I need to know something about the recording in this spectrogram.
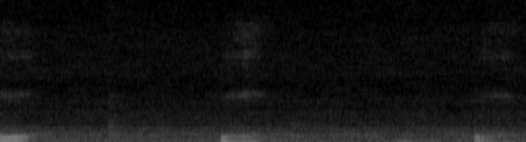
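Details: Dexter and Rio, a Boston Terrier and a Beagle cross, take an afternoon nap; low, rumbling snores arrive about every three seconds, each a short grating breath, with quiet household background.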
